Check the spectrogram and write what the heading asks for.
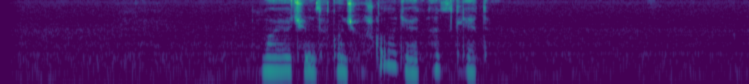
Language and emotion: Russian, neutral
